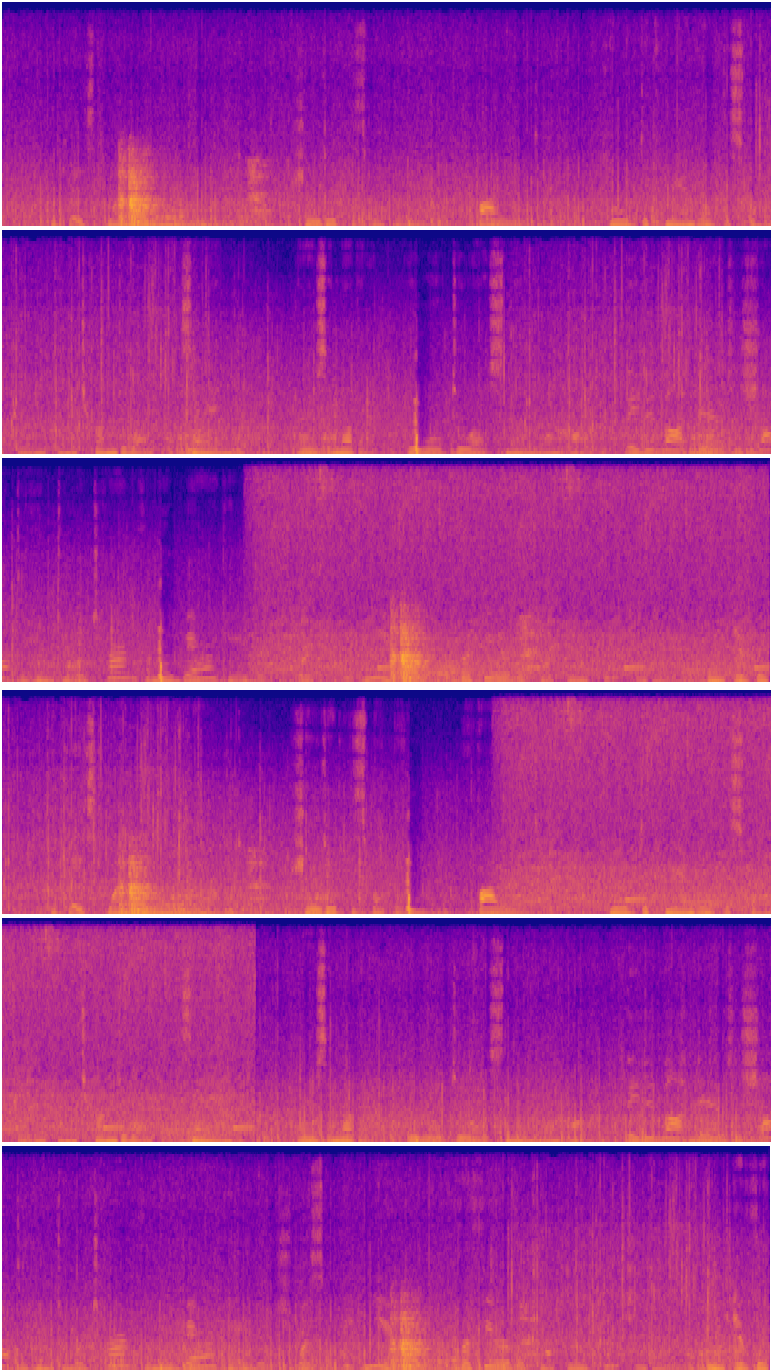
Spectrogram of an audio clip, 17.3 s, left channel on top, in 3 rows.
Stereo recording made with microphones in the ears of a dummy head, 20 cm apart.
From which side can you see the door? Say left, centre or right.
left.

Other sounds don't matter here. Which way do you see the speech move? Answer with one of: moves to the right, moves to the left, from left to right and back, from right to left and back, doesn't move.
from right to left and back.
